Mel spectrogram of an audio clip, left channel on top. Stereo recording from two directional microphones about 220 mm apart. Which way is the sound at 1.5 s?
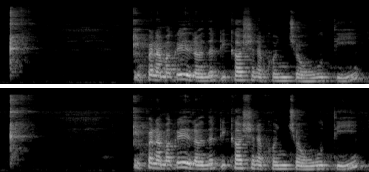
20° right (ahead or behind).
